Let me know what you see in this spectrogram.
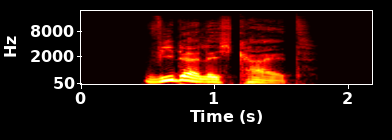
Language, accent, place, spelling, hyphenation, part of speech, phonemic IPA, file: German, Germany, Berlin, Widerlichkeit, Wi‧der‧lich‧keit, noun, /ˈviːdɐlɪçkaɪ̯t/, De-Widerlichkeit.ogg
- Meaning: repulsiveness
